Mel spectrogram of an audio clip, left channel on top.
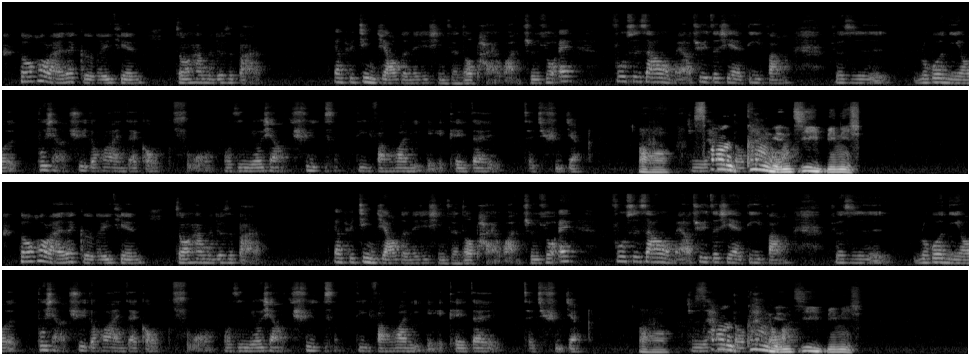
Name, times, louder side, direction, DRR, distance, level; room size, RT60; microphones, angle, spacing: voice 1, 0.0-2.6 3.3-15.5 16.5-17.6, right 2 dB, 20° right, 0.7 m, -36 dB
voice 2, 16.0-16.3 16.6-18.2, left 6 dB, 45° left, 0.3 m, -23 dB
4.5 x 2.3 x 2.6 m
head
